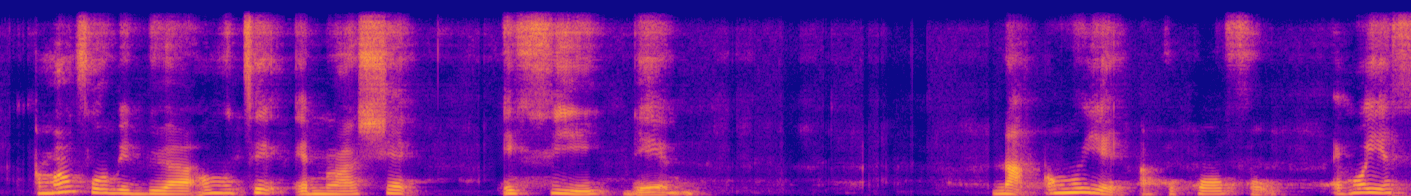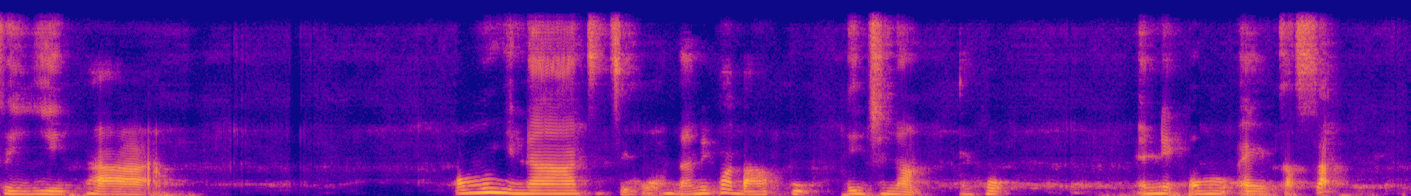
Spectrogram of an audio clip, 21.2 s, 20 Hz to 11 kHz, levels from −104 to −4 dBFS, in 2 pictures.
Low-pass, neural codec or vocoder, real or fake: 9.9 kHz; codec, 44.1 kHz, 2.6 kbps, SNAC; fake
